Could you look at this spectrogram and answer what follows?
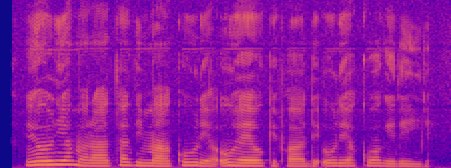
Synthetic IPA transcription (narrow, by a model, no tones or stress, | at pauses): neoɾiamaɾaːtaðimakoɾea̰ʔohɛɔkefaːdeʔoɾeakoaɣeɾeiɾɛ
